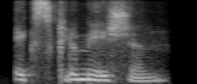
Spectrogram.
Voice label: "exclamation", Indian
